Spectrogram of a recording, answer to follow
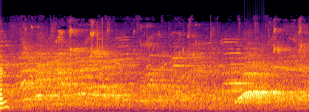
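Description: Basketball game court sound: the ball dribbled on the hardwood floor, with sneaker squeaks and scattered voices in a large, echoing arena. Near the end a voice calls out and holds the note for about a second.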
